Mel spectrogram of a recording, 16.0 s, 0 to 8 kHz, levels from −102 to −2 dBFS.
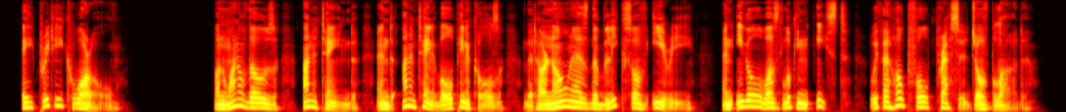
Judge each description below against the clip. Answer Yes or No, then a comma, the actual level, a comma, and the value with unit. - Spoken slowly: Yes, slow, 115 wpm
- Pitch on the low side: Yes, low, 125 Hz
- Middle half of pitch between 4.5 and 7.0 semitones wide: Yes, average, 5.1 semitones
